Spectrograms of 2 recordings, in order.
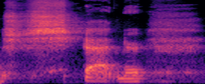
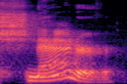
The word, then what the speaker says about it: Schnatter: Papa John Shatner, which I think it's spelled the same too as William Shatner. Oh, it's Schnatter.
